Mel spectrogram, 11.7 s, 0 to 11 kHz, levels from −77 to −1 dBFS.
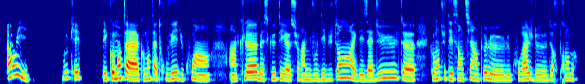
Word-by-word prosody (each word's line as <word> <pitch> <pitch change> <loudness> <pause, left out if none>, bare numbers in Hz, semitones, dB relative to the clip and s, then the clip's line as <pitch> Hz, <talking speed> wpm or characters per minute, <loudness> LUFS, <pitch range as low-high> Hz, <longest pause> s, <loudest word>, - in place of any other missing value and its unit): Ah 275 - +6
oui! 280 - 0 0.6
OK 250 0 -8 0.5
et 220 - -3
comment 240 +2 +5
tu 250 - +4
as 205 -3 +9
comment 220 +3 -5
tu - - 0
as - - +1
trouvé 225 +2 -3
du 205 -3 -8
coup 235 +3 -7
un 185 -2 +1 0.4
un 195 0 -1
club? 245 +1 +5
Est-ce 200 0 -5
que 220 - -4
tu 220 +1 -5
es, 205 -2 +1
heu, - - -1
sur 190 +2 -8
un 190 - -2
niveau 195 0 -6
débutant 200 +8 -1
avec 200 -5 0
des 190 -1 -4
adultes, 255 +7 -1
heu? 195 -3 +5 0.3
Comment 225 +1 -1
tu 245 0 -9
t'es 215 -2 -1
sentie 210 +1 -6
un 210 -2 -2
peu 235 +3 -1
le 195 -4 -1
le 185 0 -5
courage 215 +3 -1
de 185 -2 -5
de 180 - -7
reprendre? 215 +2 -6
215 Hz, 210 wpm, -22 LUFS, 195-240 Hz, 0.6 s, as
